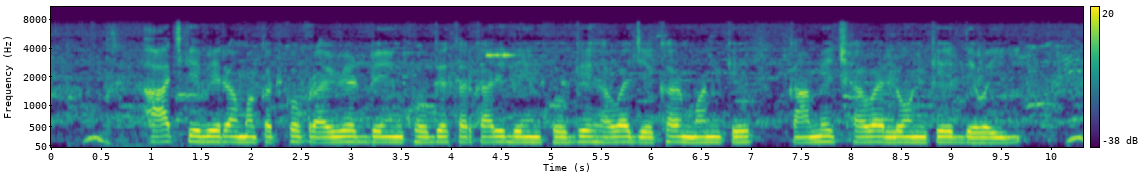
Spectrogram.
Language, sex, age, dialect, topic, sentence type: Chhattisgarhi, male, 18-24, Western/Budati/Khatahi, banking, statement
